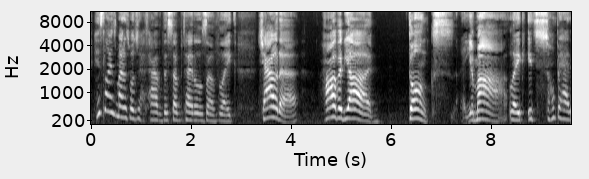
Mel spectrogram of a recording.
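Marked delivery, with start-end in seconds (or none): 3.4-8.3 loud, hammed-up New England accent, slow and broad; mock a terrible New England accent, loudly; bad New England accent. Mocking an actor's awful New England accent, loud parody. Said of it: "did the worst New England accent ever".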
